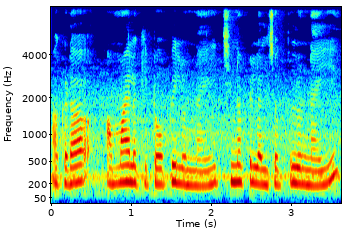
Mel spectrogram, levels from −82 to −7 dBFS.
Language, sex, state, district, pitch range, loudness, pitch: Telugu, female, Andhra Pradesh, Chittoor, 195-220 Hz, -16 LUFS, 200 Hz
